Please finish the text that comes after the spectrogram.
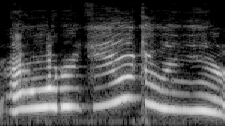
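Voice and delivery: high, loud, sing-song glee; too-happy Bojack line. Pretend. Imitating Bojack's too-cheerful line, high and loud. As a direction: gush it out like a failing actor. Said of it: "Imagine if Mia literally goes like".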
